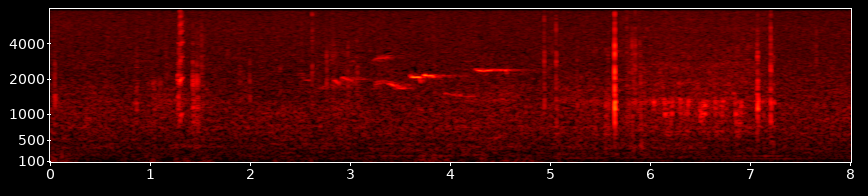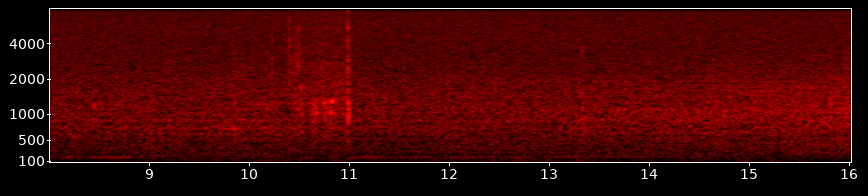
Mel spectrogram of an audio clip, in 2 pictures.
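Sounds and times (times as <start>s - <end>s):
bird chirping: 2.5s - 4.9s, 5.8s - 7.2s.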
